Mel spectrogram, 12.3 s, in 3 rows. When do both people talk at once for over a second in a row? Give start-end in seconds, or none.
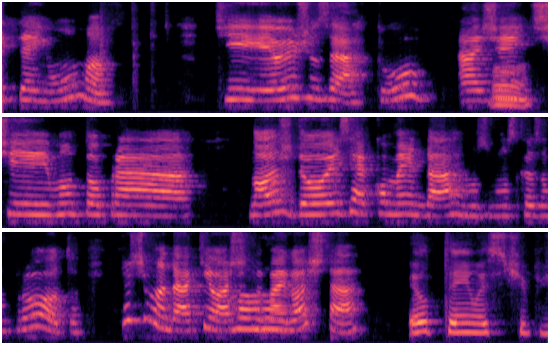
none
